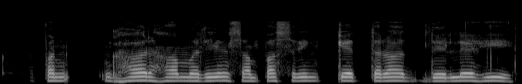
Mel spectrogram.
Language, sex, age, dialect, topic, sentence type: Magahi, male, 51-55, Central/Standard, banking, statement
